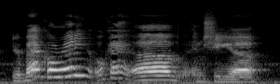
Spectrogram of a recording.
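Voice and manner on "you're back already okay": put-on grandma voice, pitched very high. Playing Fiona as she opens the door to Fenric: Granny Leslie impersonation. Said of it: "your best Granny Leslie impersonation".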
